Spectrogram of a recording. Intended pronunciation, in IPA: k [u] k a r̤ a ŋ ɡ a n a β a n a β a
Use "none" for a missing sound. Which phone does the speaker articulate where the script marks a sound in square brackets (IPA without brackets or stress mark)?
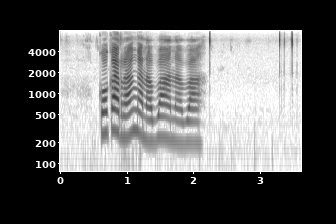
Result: ɔ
